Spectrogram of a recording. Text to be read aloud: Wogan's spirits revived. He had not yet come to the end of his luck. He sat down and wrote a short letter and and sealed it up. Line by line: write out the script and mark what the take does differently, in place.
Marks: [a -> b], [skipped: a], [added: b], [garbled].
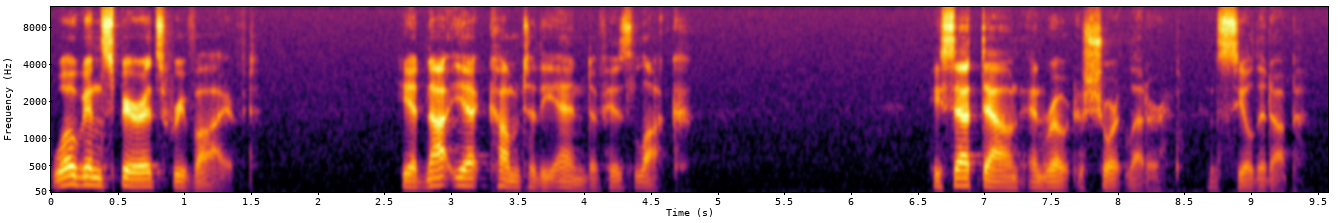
Wogan's spirits revived. He had not yet come to the end of his luck. He sat down and wrote a short letter and [skipped: and] sealed it up.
